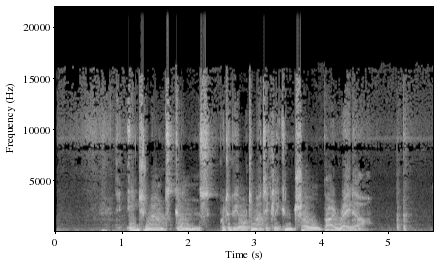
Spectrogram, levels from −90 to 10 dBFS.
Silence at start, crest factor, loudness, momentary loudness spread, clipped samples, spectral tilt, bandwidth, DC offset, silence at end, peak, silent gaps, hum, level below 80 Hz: 0.05 s; 14 dB; -11 LUFS; 16 LU; under 0.1%; -3.5 dB/octave; over 20 kHz; under 0.1%; 0.15 s; 0 dBFS; none; none; -40 dBFS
